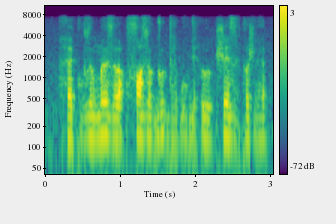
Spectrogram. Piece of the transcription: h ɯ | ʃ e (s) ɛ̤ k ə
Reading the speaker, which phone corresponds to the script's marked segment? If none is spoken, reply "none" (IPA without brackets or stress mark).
z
